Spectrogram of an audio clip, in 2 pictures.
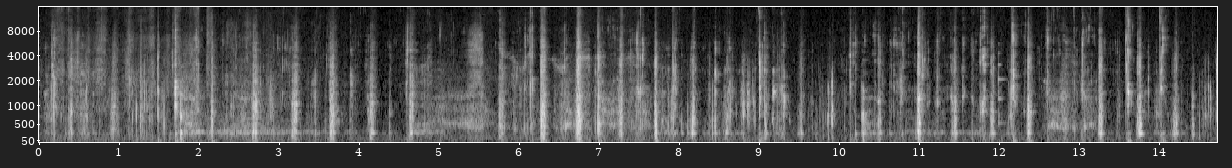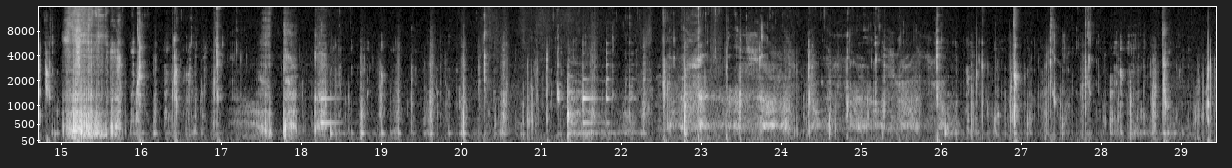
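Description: Close-miked chewing and mouth sounds of a person eating tteokbokki, chewy rice cakes in a thick spicy sauce: a steady run of wet clicks and smacks, with one louder, longer noise about halfway through.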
